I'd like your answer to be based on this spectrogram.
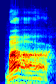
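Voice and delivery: high roaring monster growl; orc roar. Pretend. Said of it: "Get the orc screaming".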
